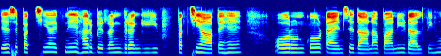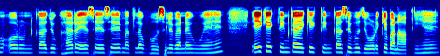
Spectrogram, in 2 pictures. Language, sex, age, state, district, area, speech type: Hindi, female, 45-60, Madhya Pradesh, Seoni, urban, spontaneous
